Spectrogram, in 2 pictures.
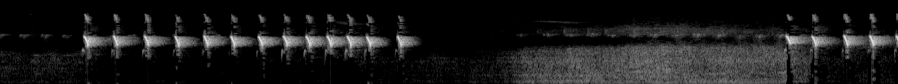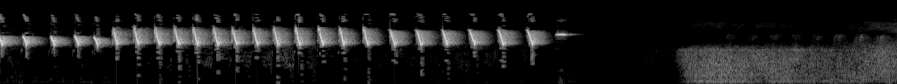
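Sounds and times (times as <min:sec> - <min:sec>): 
sooty-headed bulbul chirping: 0:00.0 - 0:04.2, 0:05.1 - 0:14.8.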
